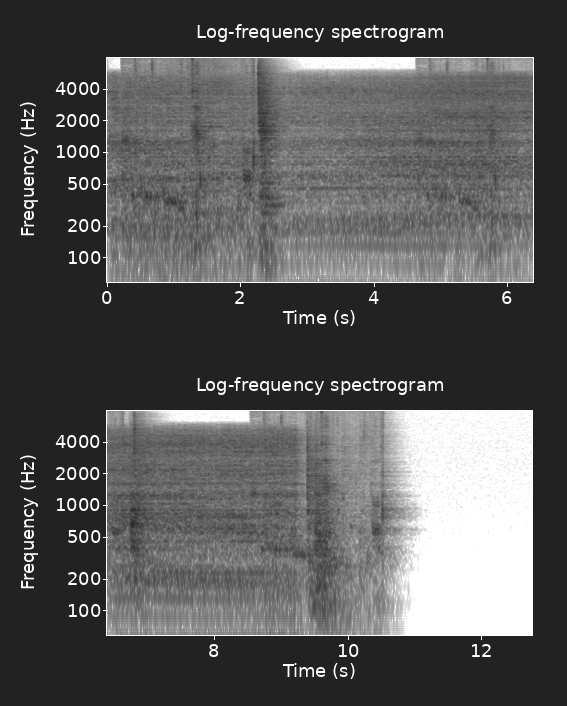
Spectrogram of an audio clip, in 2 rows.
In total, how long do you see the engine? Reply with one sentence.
You can hear the engine for 9 seconds altogether.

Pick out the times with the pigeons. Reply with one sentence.
The pigeons can be heard from 0.2 to 2.2 s, from 4.6 to 6.7 s and from 8.5 to 10.6 s.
